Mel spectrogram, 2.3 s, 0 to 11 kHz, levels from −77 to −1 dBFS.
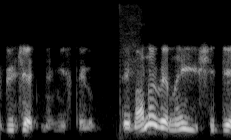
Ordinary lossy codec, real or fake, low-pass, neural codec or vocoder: MP3, 96 kbps; fake; 9.9 kHz; autoencoder, 48 kHz, 128 numbers a frame, DAC-VAE, trained on Japanese speech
